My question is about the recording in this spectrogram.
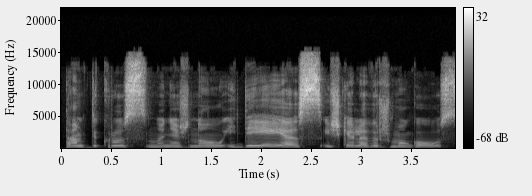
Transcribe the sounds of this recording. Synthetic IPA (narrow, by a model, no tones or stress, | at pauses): t̪ɐmt̪ʲɪkrʊsnʊnʲɛʒʲɪnɐʊid̪ʲeːjɛsɪʃʲkʲɛlʲɛʋʲɪrʒmoːɡɐʊs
